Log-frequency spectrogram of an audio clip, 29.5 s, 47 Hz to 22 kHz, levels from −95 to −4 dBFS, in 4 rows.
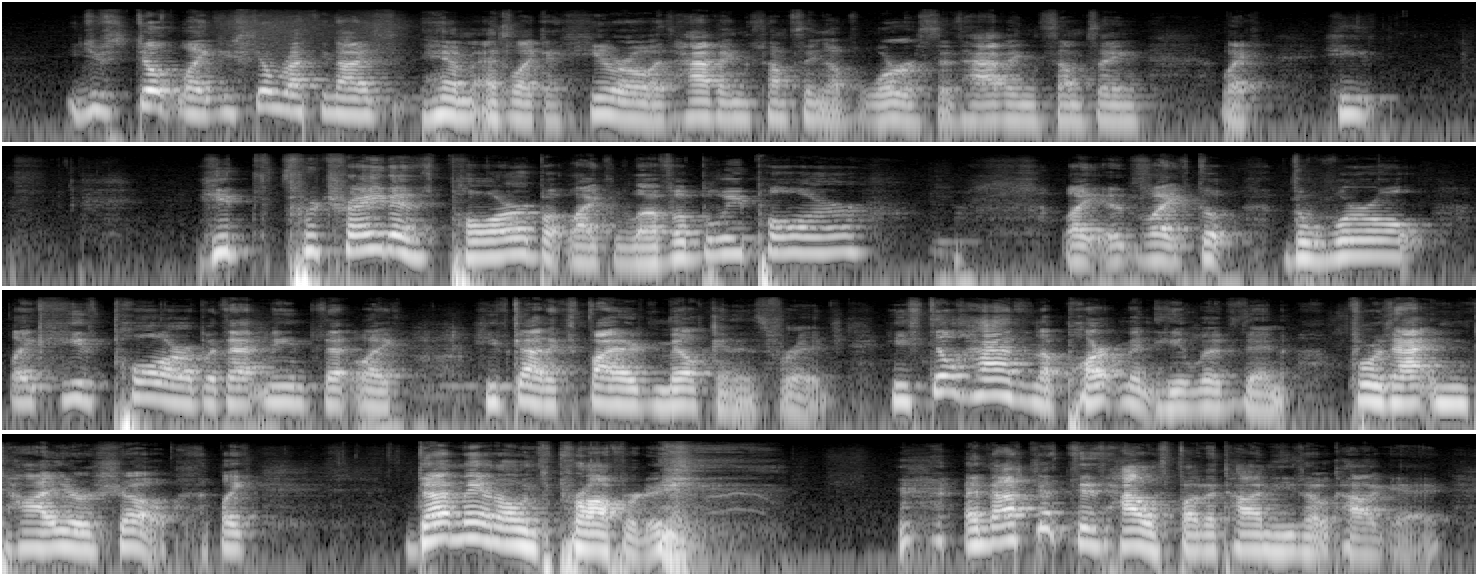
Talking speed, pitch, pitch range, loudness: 155 wpm, 150 Hz, 130-175 Hz, -21 LUFS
